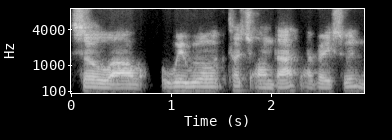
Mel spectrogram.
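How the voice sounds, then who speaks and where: The recording is dry and close, with no echo. The speaker has a Vietnamese accent. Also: man. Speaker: event moderator. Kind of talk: webinar panel moderation. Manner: hesitant, many fillers.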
